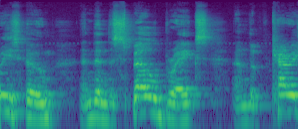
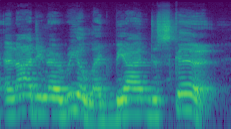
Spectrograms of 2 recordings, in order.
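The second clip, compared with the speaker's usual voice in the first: usual speaking voice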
